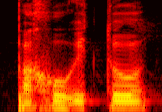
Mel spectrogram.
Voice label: "paxu itú", Apatani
